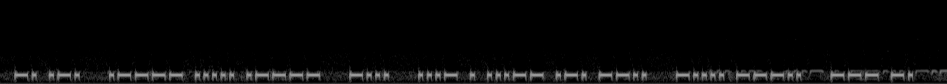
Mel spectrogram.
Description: Morse code, heard as a keyed tone, about 31 wpm, 410 Hz, with radio noise. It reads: NR 151 B VE3RZ 68 ON
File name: CW / 2008-ss-cw-k5tr-op-n5rz -01:00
